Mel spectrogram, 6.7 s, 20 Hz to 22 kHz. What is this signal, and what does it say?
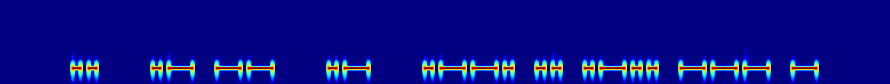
Morse code, heard as a keyed tone, about 20 wpm, 700 Hz. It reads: I AM A PILOT
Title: Speed-Racing Common QSO Phrases - 17wpm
